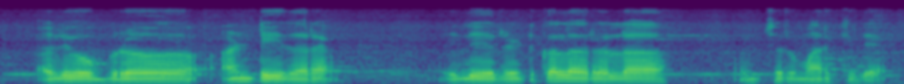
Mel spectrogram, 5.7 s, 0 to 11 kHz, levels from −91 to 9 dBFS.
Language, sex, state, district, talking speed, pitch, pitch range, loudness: Kannada, male, Karnataka, Bangalore, 115 wpm, 115 Hz, 110-125 Hz, -17 LUFS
